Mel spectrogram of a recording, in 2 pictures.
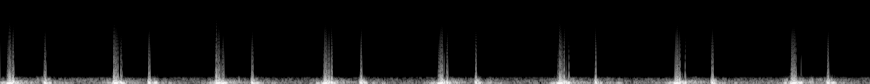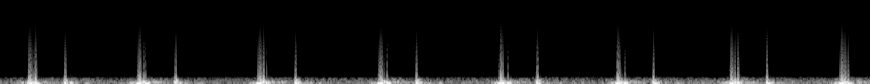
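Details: Adult waking up stressed, heart pumping hard; Stemoscope electronic stethoscope stuck to chest under shirt: strong regular lub-dub at about 52 beats a minute with low steady hum: normal heart sounds.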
